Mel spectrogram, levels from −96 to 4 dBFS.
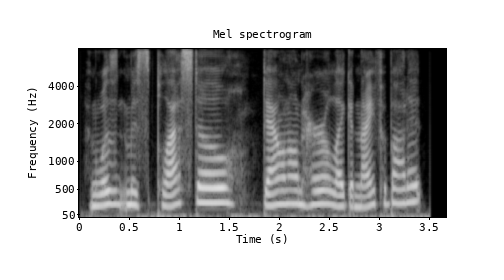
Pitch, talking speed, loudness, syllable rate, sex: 230 Hz, 195 wpm, -16 LUFS, 5.1 syllables/s, female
